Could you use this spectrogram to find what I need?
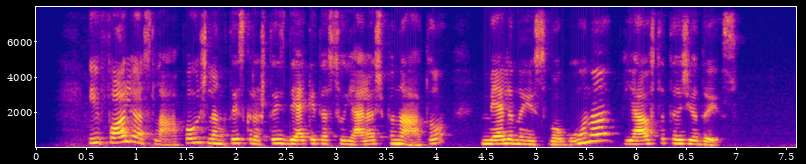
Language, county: Lithuanian, Kaunas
